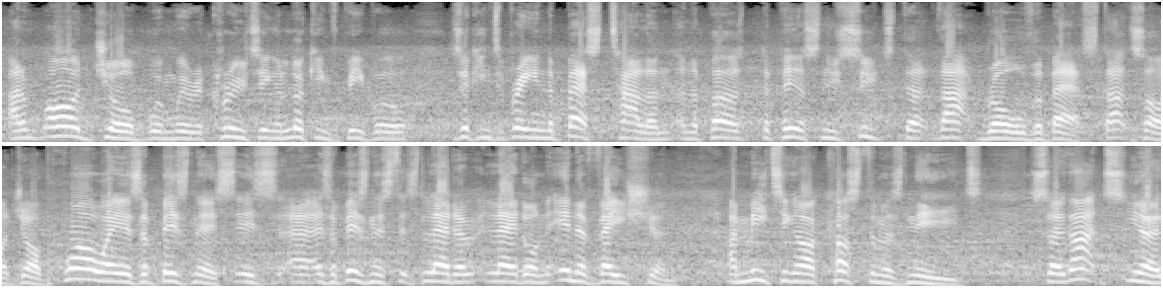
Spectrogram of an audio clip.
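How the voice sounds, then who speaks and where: A man's voice: sits high, fairly quick, background noise. A man giving a spontaneous interview answer as a company representative at a busy event. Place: busy job fair. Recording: loud busy crowd behind.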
